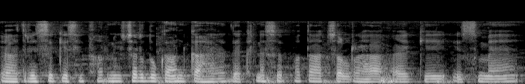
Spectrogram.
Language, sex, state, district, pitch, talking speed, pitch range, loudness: Hindi, male, Jharkhand, Garhwa, 135 Hz, 170 wpm, 130-145 Hz, -19 LUFS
